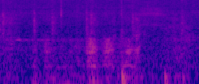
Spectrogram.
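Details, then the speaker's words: Small Chihuahua dog asleep on the floor in a craft room, heard in the background: snoring. "haha i don't know if you can hear my little chihuahua snoring in the background he's in the craft room"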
